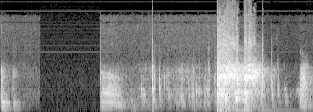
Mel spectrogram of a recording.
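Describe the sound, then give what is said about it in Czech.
A single harsh, explosive cough bursts out loudly and briefly, standing out after quieter breathy vocal sounds. “trošku kašlu”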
